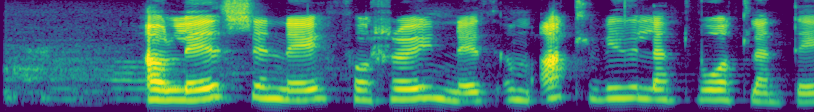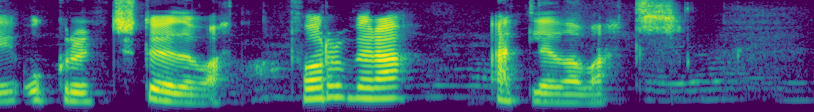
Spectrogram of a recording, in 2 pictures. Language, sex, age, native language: Icelandic, female, 18-19, Icelandic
